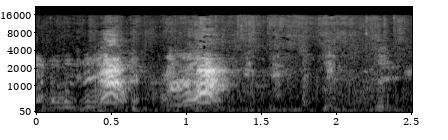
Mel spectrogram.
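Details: A Border Collie and a Jack Russell Terrier play chase in the snow; two sharp, loud barks come about half a second apart, followed by quiet with faint low rustling.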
